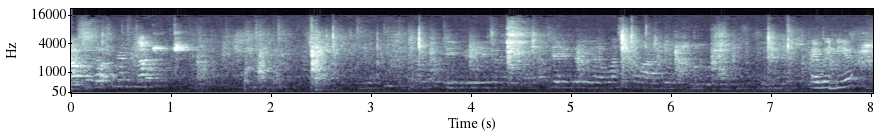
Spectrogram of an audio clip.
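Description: Several young women chatter at once in a room with a slight echo.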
